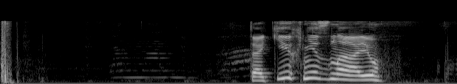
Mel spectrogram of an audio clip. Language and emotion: Russian, positive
